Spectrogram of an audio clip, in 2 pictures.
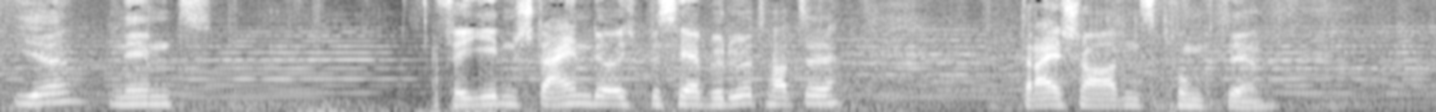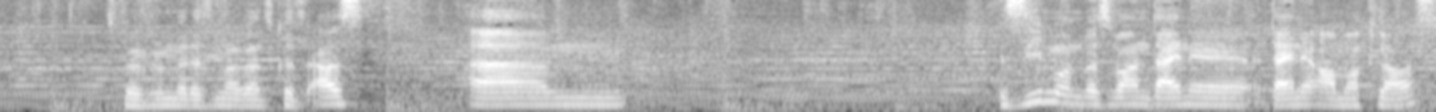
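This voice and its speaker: A man's voice: medium pitch, fairly even intonation, takes it slowly, long pauses, music in the background. A man acting as game master, narrating an improvised tabletop role-playing game with dramatic storytelling between casual rules talk.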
